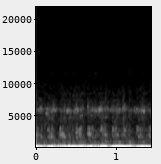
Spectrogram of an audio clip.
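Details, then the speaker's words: 1980 Zephyr revived from the field, idling and revved with the mic down near the exhaust: low, uneven puffing pulse on the exhaust note; owner suspects a leaking H pipe near the cat. "So I think the H pipe's leaking, like where the cat is, so that H pipe's probably done."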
